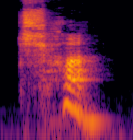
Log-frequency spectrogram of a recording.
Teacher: Hold your hand over your mouth when you say cha. Ooh, that air's coming out fast, and there's a lot more of it than when you say shh.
